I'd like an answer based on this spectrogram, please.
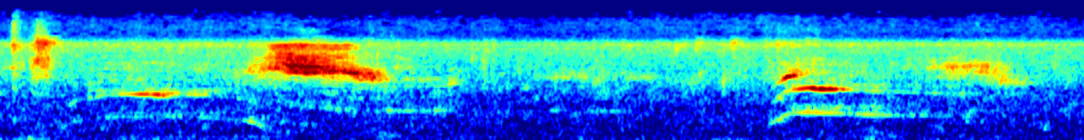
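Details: Domestic cats come running and meowing after their owner calls them; several drawn-out meows, each bending down then up, with a breathy burst in between and a short higher meow near the end, in a quiet indoor setting.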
